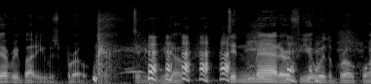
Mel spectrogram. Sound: laughs

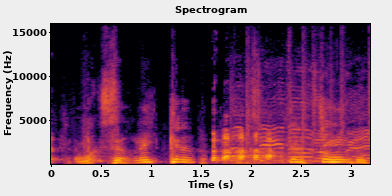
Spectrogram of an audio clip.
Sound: voice cracking

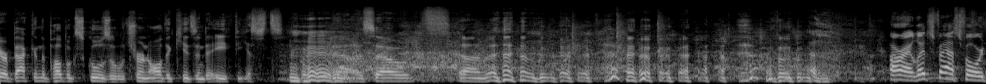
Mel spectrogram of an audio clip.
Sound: laughter

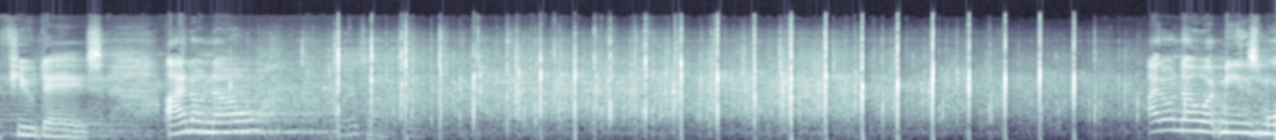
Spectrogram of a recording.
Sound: applause

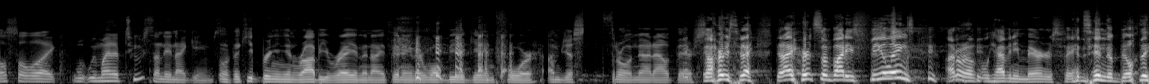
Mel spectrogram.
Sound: laughs

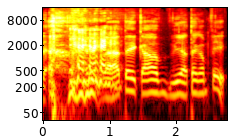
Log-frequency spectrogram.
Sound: all laughing

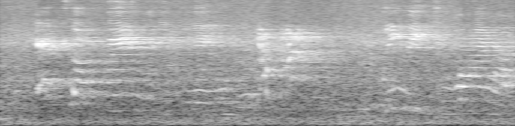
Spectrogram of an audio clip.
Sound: laughs

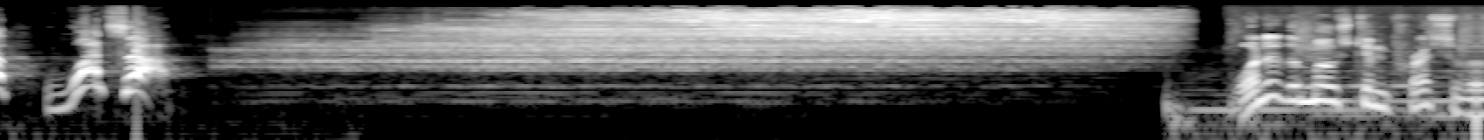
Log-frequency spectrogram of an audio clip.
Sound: sound Effects

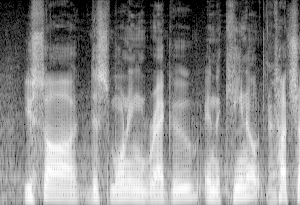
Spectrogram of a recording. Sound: none

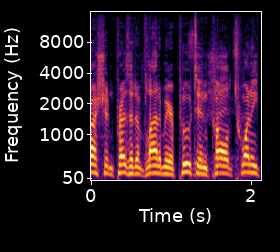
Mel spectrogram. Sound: speaking alternate language

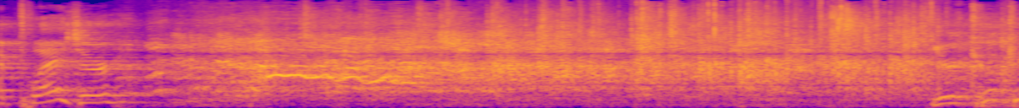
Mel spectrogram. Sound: audience laughing

